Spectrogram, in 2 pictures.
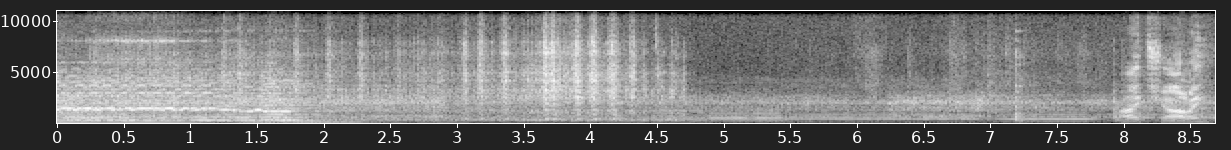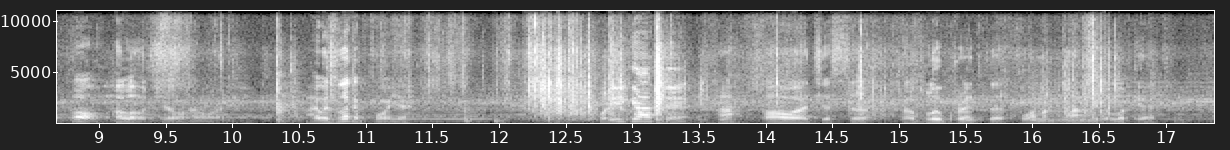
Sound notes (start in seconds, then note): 2.3 machine shop noise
